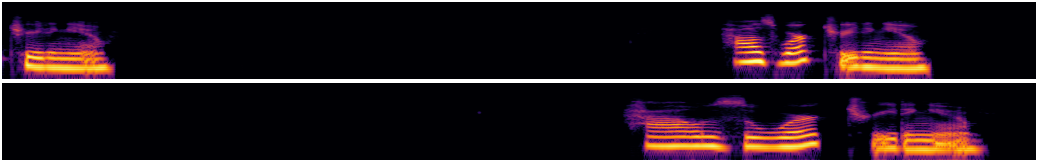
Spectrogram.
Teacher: I don't say treating, I do a flap T, which is like a D · notice TR, I pronounce it as CH, with an R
